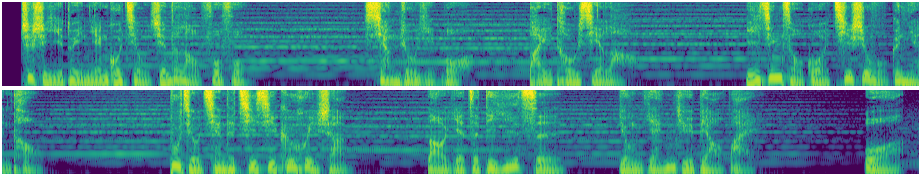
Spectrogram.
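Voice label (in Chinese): 男国大音-人物专题抒情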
